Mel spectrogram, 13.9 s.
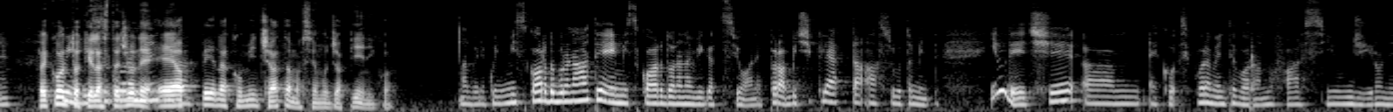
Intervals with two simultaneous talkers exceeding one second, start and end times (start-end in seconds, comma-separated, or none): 0.5-2.0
